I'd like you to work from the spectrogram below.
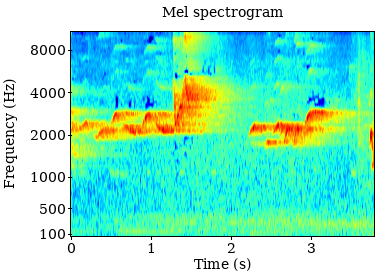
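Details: White-rumped shama on a masteran track for luring: long level whistled tones stepping up in pitch, with a brief noisy burst between them.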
